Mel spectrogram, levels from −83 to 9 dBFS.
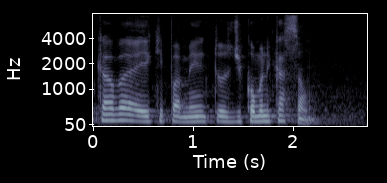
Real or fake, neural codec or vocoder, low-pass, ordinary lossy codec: fake; codec, 16 kHz, 4 kbps, X-Codec, HuBERT features, trained on balanced general audio; none; none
